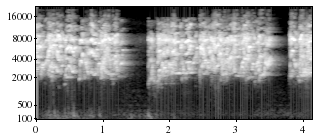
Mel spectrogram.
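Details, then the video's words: Noisy midday chatter of lovebirds that have eaten and grown sleepy: thick bursts of high, squeaky chirping from several birds, with two short silent gaps. "Kicauan Lovebird saat mengantuk. Duuh berisiknya !!!"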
